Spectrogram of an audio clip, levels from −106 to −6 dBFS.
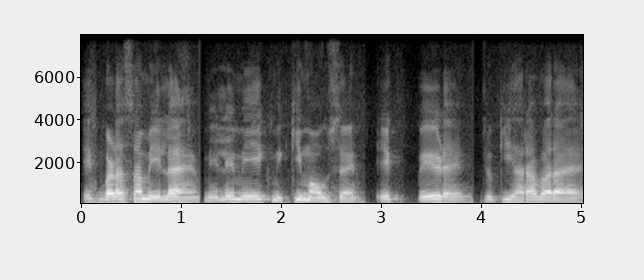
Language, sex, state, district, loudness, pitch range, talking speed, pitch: Hindi, male, Maharashtra, Sindhudurg, -21 LUFS, 125-145 Hz, 215 wpm, 135 Hz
